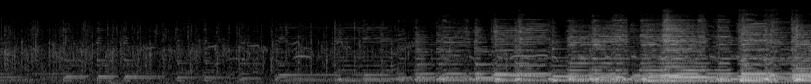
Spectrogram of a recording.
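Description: Acoustic guitar and viola caipira playing the instrumental introduction of a country (caipira) song: soft picked notes at first, then fuller strumming that grows louder from about halfway.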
